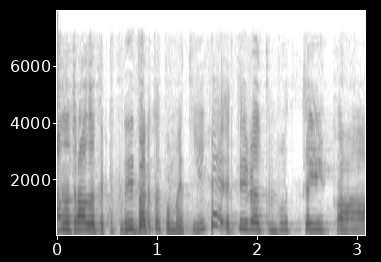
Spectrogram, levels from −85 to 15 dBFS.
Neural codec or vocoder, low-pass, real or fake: codec, 16 kHz in and 24 kHz out, 0.6 kbps, FireRedTTS-2 codec; 7.2 kHz; fake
